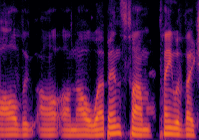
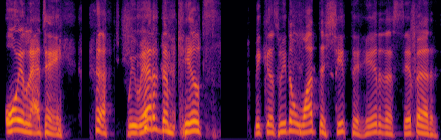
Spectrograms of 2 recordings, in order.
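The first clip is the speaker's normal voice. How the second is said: hammed-up Scottish accent, higher and louder; awful Scottish accent; 5 semitones higher, 3 dB louder than usual. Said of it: "for that awful accent".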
